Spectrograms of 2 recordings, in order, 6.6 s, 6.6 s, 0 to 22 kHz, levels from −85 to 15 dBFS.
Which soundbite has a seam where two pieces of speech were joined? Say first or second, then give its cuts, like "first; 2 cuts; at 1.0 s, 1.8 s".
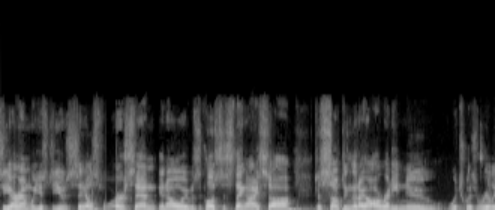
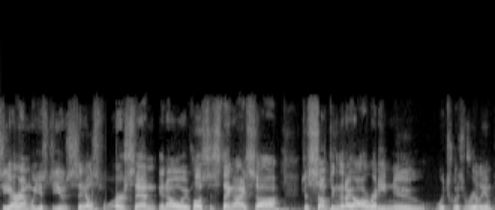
second; 1 cut; at 2.5 s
